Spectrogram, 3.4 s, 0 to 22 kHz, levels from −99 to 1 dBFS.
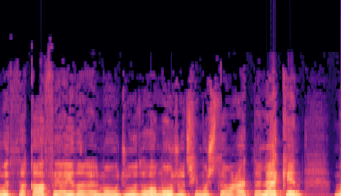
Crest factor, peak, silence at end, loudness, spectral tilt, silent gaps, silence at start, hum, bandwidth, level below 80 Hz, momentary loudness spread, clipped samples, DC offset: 12 dB; 0 dBFS; 0 s; -12 LUFS; -6 dB/octave; none; 0 s; none; 15 kHz; -44 dBFS; 5 LU; under 0.1%; under 0.1%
